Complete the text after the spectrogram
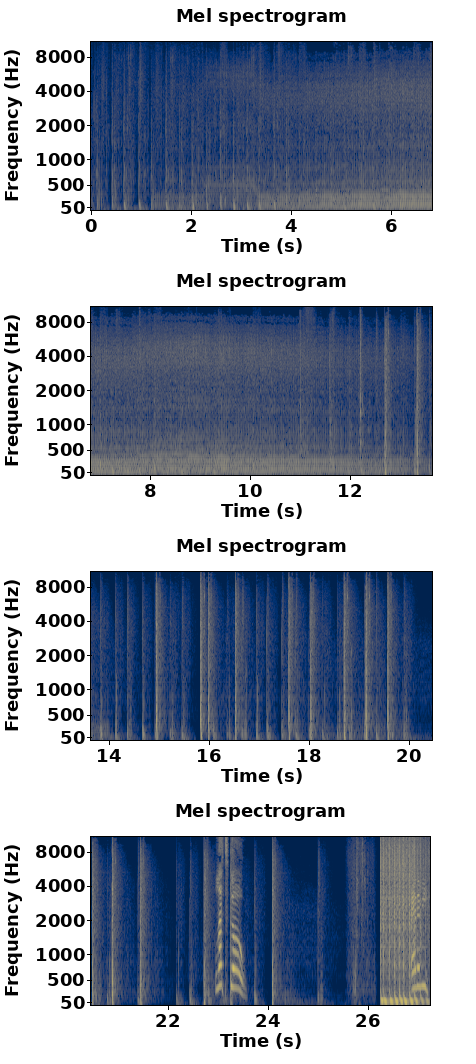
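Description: Quick footsteps run on a hard floor.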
